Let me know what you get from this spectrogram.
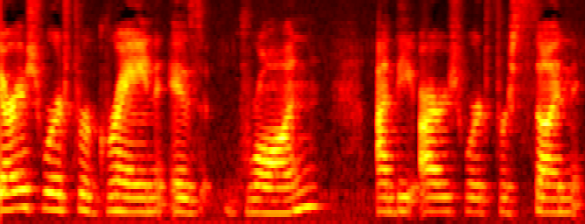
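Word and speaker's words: Gráinne: are so um everyone's right next up is grana which is a very well-known old irish historical name it's pronounced gro yeah grana and it's traditionally spelled g-r-a-thota i-n-n-e and the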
